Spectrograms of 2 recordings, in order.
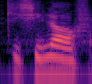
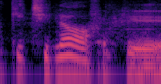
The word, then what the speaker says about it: Kicillof: Claro, ahí está votando el gobernador de la provincia de Buenos Aires, Axel Kicillof, o Dicen Kicillof. que vota por Milei. Kicillof, viste que muchos dicen Kicillof. Para mí es Kicillof.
